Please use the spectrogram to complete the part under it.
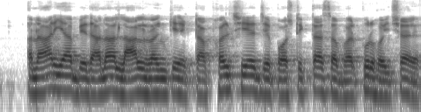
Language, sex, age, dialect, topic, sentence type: Maithili, male, 60-100, Eastern / Thethi, agriculture, statement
